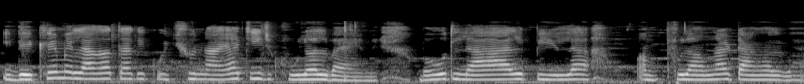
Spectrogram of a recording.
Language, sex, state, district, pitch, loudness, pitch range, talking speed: Hindi, female, Bihar, East Champaran, 230 Hz, -17 LUFS, 220-250 Hz, 140 wpm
